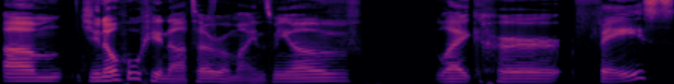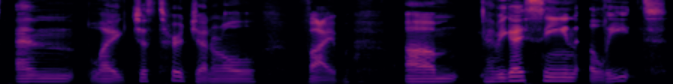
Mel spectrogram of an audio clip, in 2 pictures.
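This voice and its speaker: A man's voice: fairly low pitch, takes it slowly, clean tone, no room sound. A man giving casual reaction commentary as a video host, thinking aloud in a hesitant way.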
